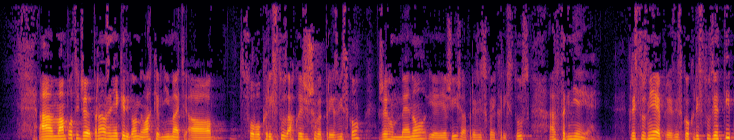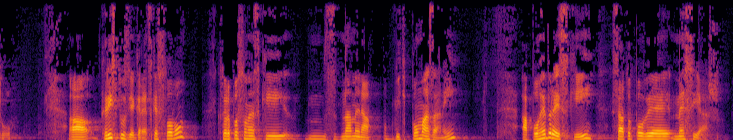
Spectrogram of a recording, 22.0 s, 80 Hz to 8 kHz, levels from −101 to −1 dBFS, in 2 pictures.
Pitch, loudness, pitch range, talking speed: 160 Hz, -25 LUFS, 140-175 Hz, 145 wpm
